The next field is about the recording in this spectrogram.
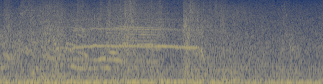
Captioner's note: car engine roaring; speaking in foreign language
